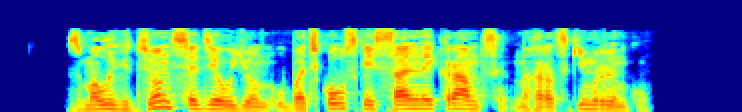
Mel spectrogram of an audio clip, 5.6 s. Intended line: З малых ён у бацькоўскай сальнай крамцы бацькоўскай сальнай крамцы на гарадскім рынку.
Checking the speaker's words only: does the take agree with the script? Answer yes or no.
no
